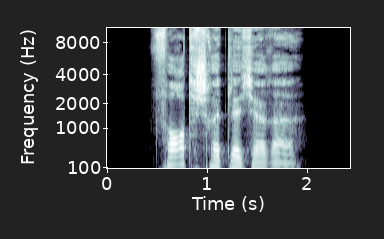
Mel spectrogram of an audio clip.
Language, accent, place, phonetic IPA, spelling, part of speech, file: German, Germany, Berlin, [ˈfɔʁtˌʃʁɪtlɪçəʁə], fortschrittlichere, adjective, De-fortschrittlichere.ogg
- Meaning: inflection of fortschrittlich: 1. strong/mixed nominative/accusative feminine singular comparative degree 2. strong nominative/accusative plural comparative degree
